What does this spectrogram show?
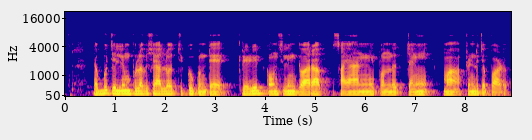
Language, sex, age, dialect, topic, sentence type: Telugu, male, 18-24, Central/Coastal, banking, statement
